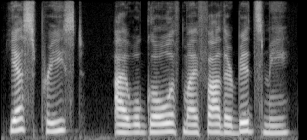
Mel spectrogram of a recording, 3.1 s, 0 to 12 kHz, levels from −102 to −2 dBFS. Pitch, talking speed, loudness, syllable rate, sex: 200 Hz, 195 wpm, -17 LUFS, 4.3 syllables/s, female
